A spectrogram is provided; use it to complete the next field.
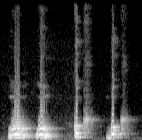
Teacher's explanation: Alright, oo, rounded. So back, above half closed position, rounded, short sound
